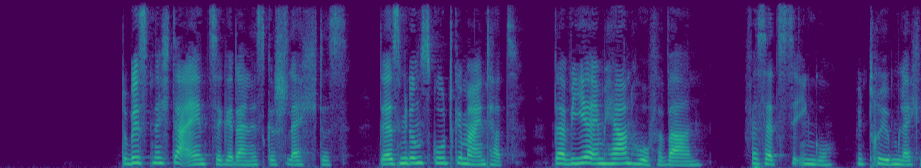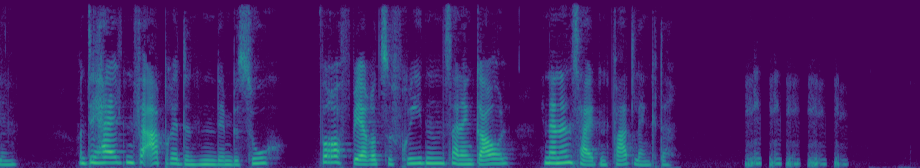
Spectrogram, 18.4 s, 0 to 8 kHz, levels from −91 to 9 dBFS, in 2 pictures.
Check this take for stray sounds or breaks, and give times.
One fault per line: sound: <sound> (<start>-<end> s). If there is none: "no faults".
sound: laugh (16.7-17.7 s)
